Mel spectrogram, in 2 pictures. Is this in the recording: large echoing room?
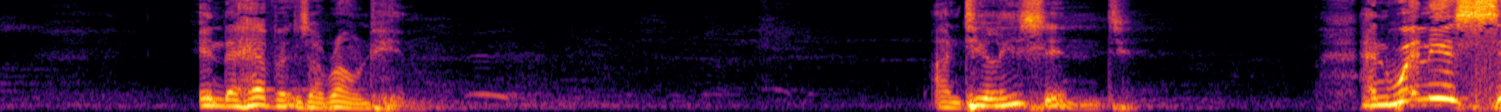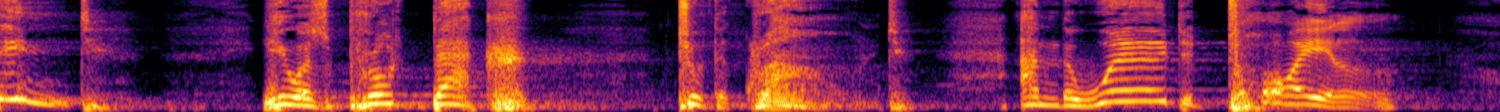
yes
